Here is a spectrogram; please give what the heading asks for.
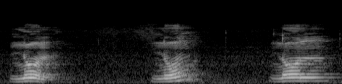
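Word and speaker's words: ن: নুন, নুন অক্ষরটা সম্পূর্ণ আমাদের জিহ্বার আগা উপরের তালুর সঙ্গে লাগবে। জিহ্বার আগা উপরের তালুর সঙ্গে লাগবে, লেগে উচ্চারিত হবে নুন। নুন, নুন, নুন।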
